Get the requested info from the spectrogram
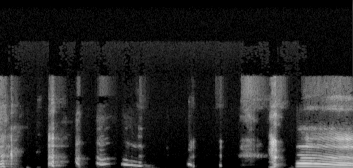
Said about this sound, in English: So if you hear some chomping and There it goes again. Here's some chomping and some meowing in the background. It's just our cat eating.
